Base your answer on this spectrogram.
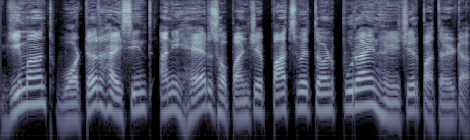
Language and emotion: Goan Konkani, neutral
